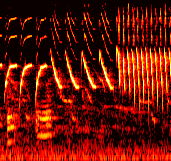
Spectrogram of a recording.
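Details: Gloster canary singing to encourage other canaries to sing: loud, clear downward-sweeping whistled notes repeated about twice a second, then a fast rapid trill of short rising notes.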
